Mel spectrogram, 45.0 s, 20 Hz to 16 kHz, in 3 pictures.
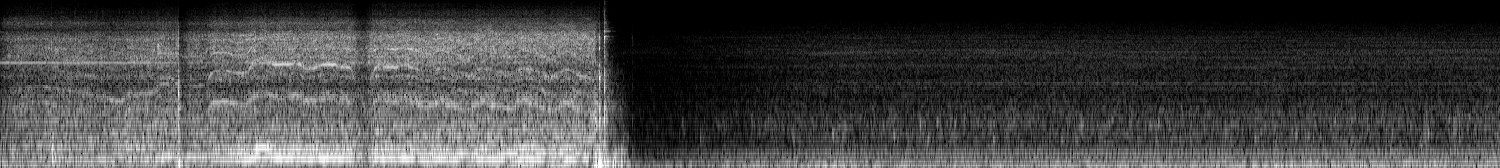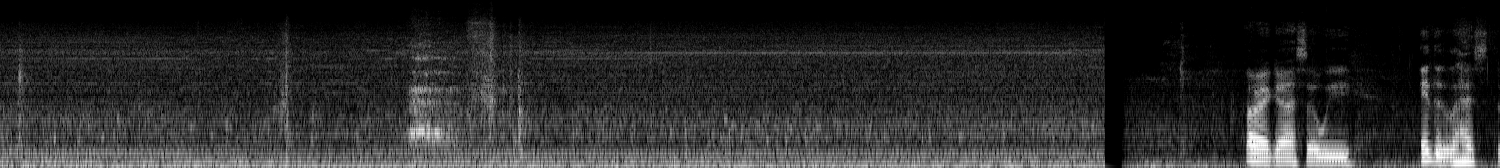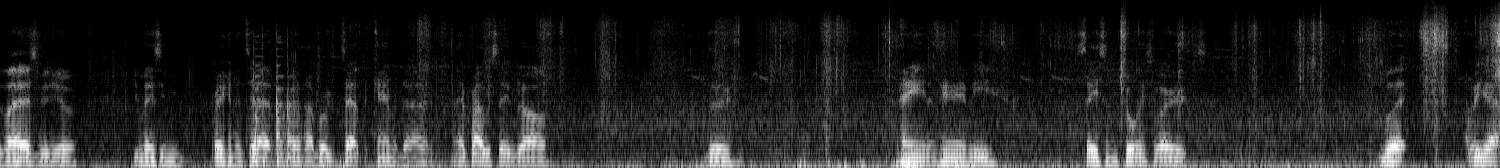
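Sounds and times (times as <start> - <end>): power drill running under load: 0.0 - 6.1
steady low hum: 0.0 - 26.1, 27.6 - 45.0.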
